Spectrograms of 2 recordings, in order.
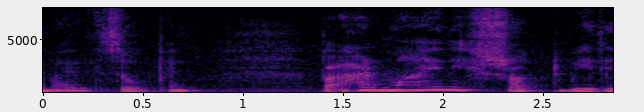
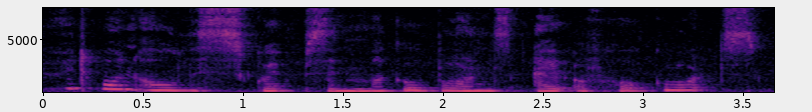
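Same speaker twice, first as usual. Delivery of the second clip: plain reading voice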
